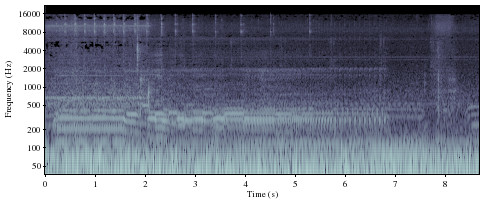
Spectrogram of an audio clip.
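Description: Two electronic rifle-powder tricklers, an AutoTrickler V3 and a SuperTrickler, running side by side as they meter powder onto their scales toward a 56.4-grain charge. Their motors give a whine that steps up and down in pitch every half second or so, with faint ticking, as the charges near the target weight.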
